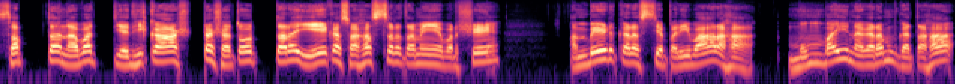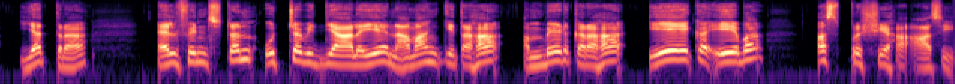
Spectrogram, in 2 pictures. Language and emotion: Sanskrit, neutral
